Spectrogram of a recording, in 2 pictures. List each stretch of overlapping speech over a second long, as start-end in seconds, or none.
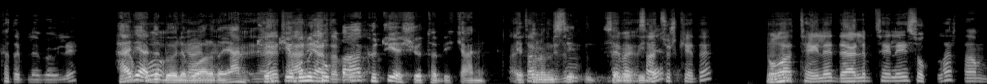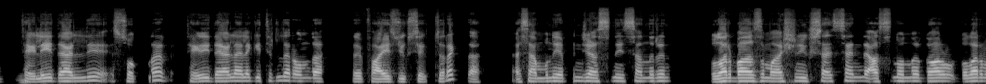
1.2-3.8, 5.1-6.7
